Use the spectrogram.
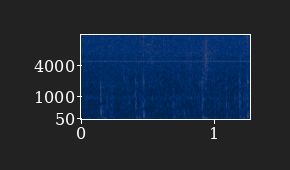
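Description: Faint, rapid hoofbeats thud in an even rhythm as a horse is ridden in a battle-royale video game.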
